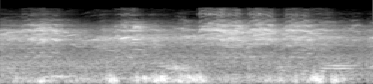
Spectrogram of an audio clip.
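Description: Birds chirping and twittering, a steady patchy chatter of high calls.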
